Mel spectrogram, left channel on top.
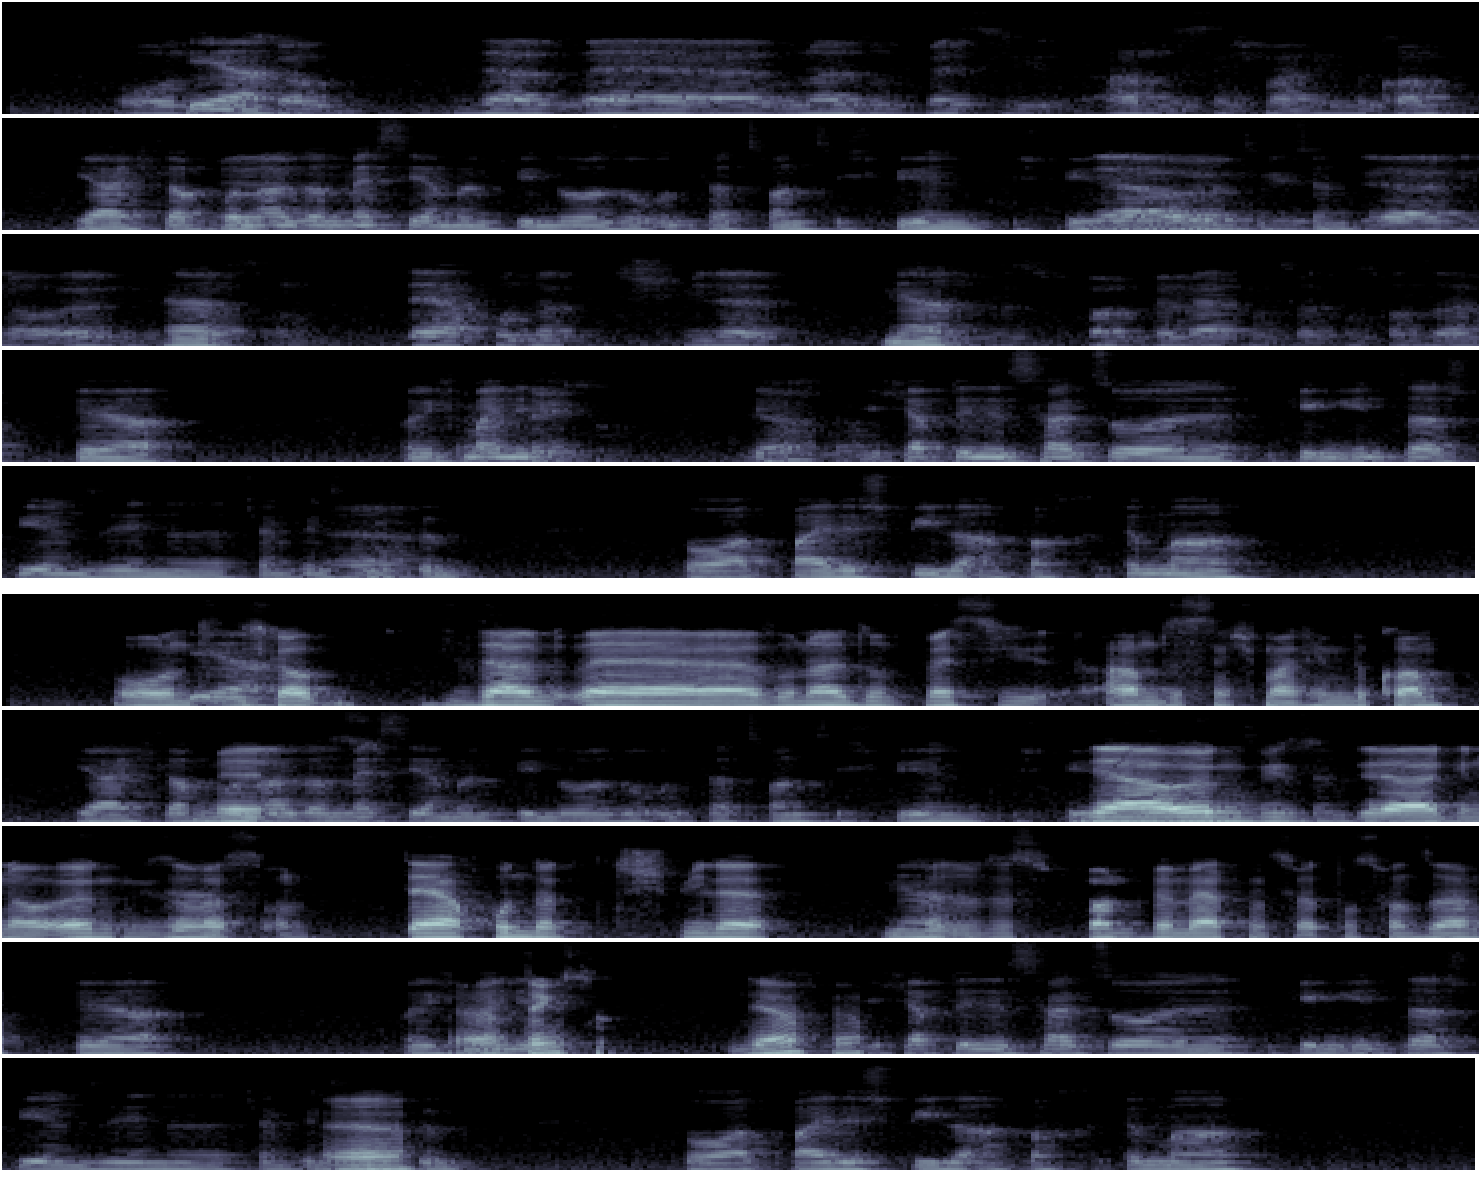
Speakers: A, on the right; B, on the left.
A: Und
B: Ja,
A: ich glaube, da, äh, Ronaldo und Messi haben das nicht mal hinbekommen.
B: ja, ich glaube,
A: Mit,
B: Ronaldo und Messi haben irgendwie nur so unter 20 Spielen gespielt
A: ja,
B: oder so
A: irgendwie,
B: mit 17.
A: ja, genau, irgendwie sowas.
B: Ja,
A: Und der hundert Spiele,
B: ja,
A: also das ist schon bemerkenswert, muss man sagen.
B: ja. Und ich
A: Ja,
B: meine,
A: denkst
B: ich,
A: du, ja,
B: ich,
A: ja,
B: ich habe den jetzt halt so äh, gegen Inter spielen sehen in der Champions
A: äh,
B: League und boah, beide Spiele einfach immer.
